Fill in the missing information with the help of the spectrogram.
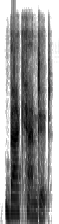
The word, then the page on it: backhanded: Indian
